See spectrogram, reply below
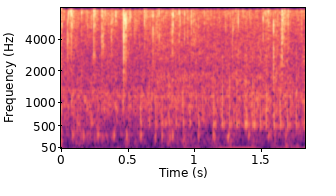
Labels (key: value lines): label: biophony, rattle response
recorder: SoundTrap 500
